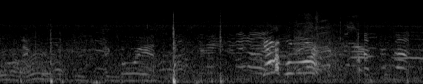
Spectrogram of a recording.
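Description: A soccer ball kicked once, a single sharp thud a little under two seconds in, amid distant shouting from players and sideline.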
